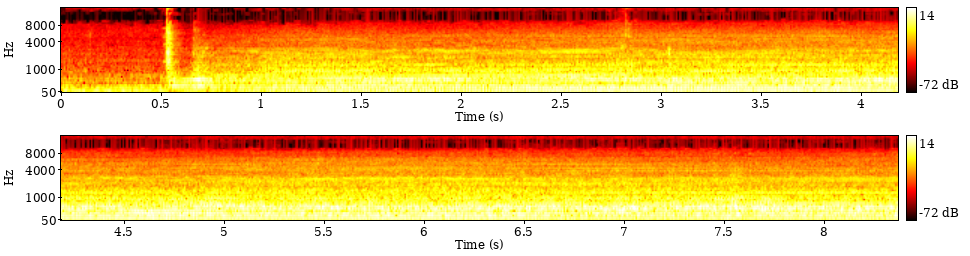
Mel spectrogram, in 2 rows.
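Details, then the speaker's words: 240-volt pool pump motor after checking the seal leak, wiring and capacitor: sharp start click, then steady, even motor hum with smooth water-flow rush, no knocking or grinding. Pump running normally. "before I put that back on the motor I want to make sure I hear a nice motor hum okay yep okay sounds good"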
